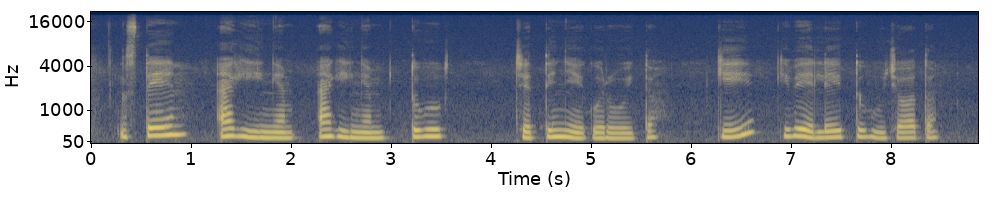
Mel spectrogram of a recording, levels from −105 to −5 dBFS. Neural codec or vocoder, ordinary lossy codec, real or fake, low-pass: none; none; real; 19.8 kHz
